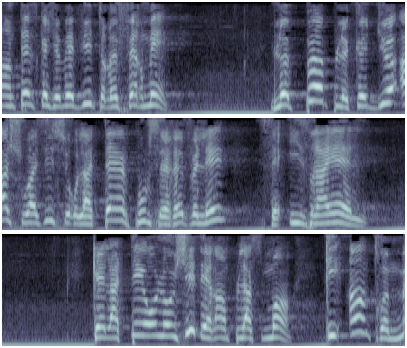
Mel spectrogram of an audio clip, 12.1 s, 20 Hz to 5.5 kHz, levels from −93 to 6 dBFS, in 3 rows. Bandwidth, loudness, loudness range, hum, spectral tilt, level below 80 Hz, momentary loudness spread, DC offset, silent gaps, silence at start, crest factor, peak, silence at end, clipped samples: 5.4 kHz; -20 LUFS; 3 LU; none; -6 dB/octave; -38 dBFS; 18 LU; under 0.1%; none; 0 s; 20 dB; -2 dBFS; 0 s; under 0.1%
